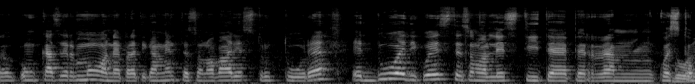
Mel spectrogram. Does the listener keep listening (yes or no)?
yes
